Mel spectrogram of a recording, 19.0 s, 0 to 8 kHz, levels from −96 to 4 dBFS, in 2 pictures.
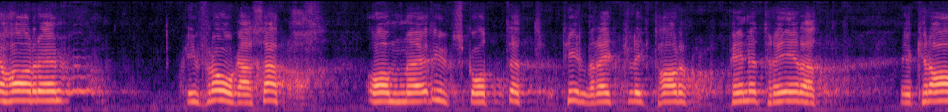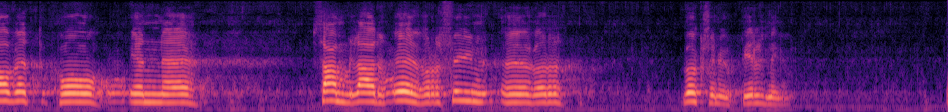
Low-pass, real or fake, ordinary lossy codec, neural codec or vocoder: none; fake; none; codec, 16 kHz, 4.8 kbps, FACodec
